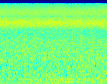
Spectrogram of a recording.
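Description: Steady room tone: a low hum under an even hiss, with no distinct events.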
